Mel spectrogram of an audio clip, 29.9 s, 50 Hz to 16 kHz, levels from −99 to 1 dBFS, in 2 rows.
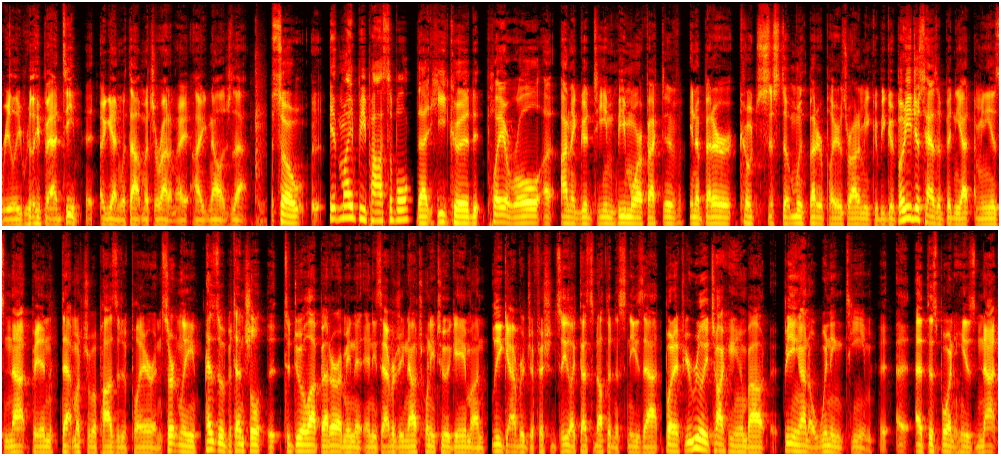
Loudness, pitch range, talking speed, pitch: -23 LUFS, 90-110 Hz, 220 wpm, 95 Hz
